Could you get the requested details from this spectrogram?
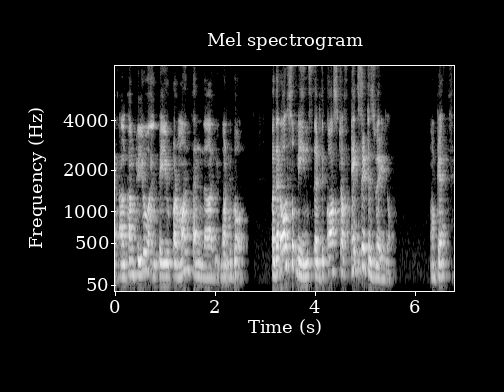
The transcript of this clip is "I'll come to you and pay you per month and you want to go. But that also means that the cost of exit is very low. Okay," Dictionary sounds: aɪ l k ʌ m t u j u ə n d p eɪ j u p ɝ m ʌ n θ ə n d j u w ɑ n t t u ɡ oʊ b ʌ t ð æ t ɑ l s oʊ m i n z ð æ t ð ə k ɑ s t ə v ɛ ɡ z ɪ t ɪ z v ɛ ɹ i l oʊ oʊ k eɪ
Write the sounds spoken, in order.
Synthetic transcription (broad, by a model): aɪ l k ʌ m t u j u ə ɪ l p eɪ j u p ɝ m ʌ n t ə n d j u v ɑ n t t u ɡ oʊ b ʌ t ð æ t ɑ l s oʊ m i n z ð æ t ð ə k ɑ s t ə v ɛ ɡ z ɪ t ɪ z v ɛ ɹ i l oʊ oʊ k eɪ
